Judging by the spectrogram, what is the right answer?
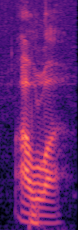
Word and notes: aula: Catalan

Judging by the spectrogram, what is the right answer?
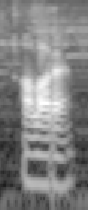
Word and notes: alhora: Catalan

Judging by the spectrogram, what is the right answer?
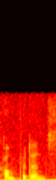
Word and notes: confidence: English

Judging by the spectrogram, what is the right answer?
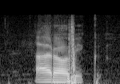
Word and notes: aerobic: Catalan

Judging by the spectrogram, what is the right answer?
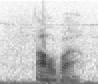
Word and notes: alba: Catalan

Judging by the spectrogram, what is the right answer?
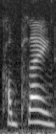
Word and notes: complain: English

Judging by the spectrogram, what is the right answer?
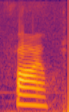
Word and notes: file: English

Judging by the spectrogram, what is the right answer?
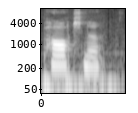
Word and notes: partner: English

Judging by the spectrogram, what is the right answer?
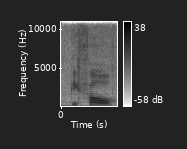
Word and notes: before: English

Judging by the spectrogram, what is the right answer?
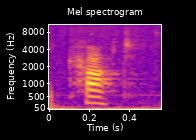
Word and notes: cat: English

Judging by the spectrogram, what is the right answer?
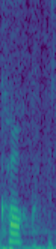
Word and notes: cock: English

